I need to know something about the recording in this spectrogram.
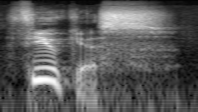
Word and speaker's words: Fucus: Brown alga from the genus fucus please do try to use this pronunciation for the genus name having considered two phyla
